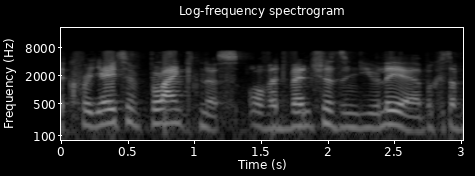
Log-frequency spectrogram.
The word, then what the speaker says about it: Eulea: Eulea. Alexandria. Wait. Oh, no. I've been reading it as Eula, and whenever I see it, I just think, oh man, terms and agreements.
